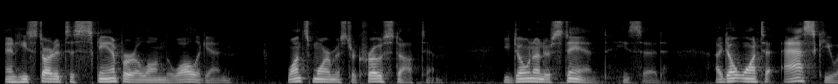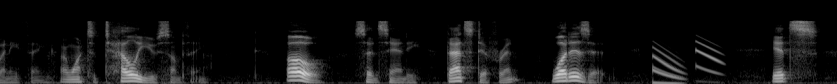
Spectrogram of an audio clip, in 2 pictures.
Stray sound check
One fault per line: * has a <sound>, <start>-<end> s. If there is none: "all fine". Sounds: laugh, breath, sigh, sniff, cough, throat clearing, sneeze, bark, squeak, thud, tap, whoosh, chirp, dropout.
* has a chirp, 14.9-15.7 s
